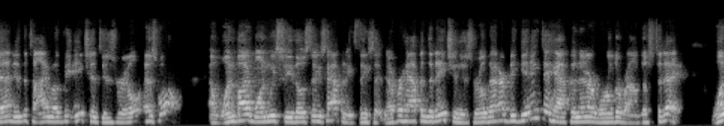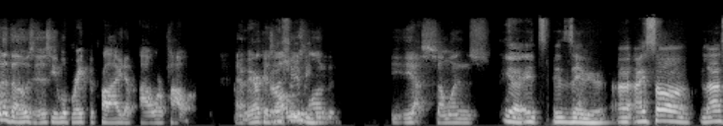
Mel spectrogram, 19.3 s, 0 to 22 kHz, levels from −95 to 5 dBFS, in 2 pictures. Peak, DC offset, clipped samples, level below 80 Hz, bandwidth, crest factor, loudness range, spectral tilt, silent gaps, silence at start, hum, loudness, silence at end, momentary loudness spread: -6 dBFS; under 0.1%; under 0.1%; -66 dBFS; 12.5 kHz; 18 dB; 4 LU; -6 dB/octave; 12.51-12.56 s, 14.37-14.51 s, 14.69-14.77 s; 0 s; none; -25 LUFS; 0 s; 10 LU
